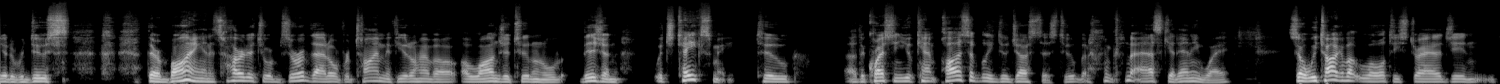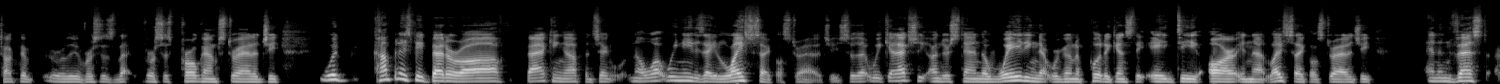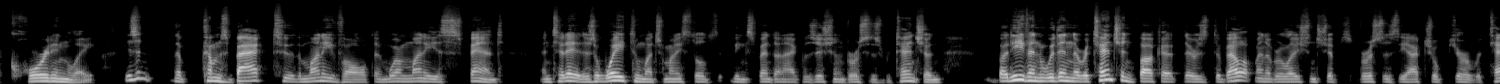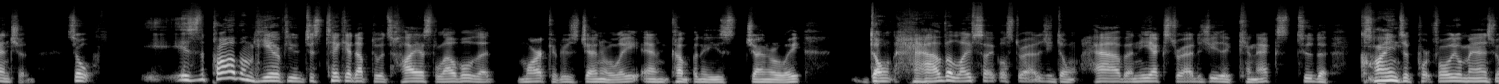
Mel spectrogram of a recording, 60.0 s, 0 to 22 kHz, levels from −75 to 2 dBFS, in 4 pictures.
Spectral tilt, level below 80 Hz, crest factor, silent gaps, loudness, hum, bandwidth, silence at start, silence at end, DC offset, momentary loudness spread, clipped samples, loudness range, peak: -5 dB/octave; -62 dBFS; 18 dB; none; -21 LUFS; none; 17.5 kHz; 0 s; 0 s; under 0.1%; 13 LU; under 0.1%; 5 LU; -4 dBFS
